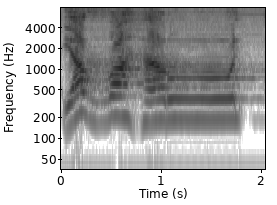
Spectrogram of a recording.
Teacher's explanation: بفتح الياء والظاء والهاء وتشديدهما من غير ألف بعد الظاء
